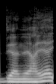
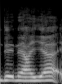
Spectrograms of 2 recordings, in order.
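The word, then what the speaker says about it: Dénériaz: Et vous remarquerez que Deneria, il y a un Z à la fin. Ça ne se prononce pas, chers amis. Voilà, comme ça, vous le saurez. Antoine Deneria, eh bien, il est haut savoyard, et champion olympique de descente en 2006 à Turin.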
